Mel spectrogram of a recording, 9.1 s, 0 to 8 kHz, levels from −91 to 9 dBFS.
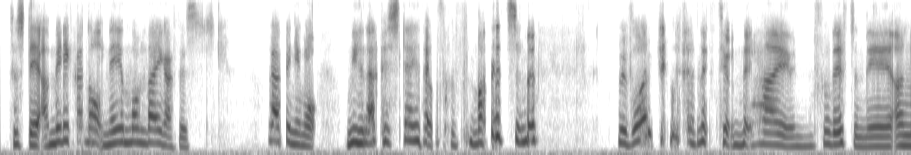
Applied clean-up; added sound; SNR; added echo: neural diffusion model UNIVERSE++.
